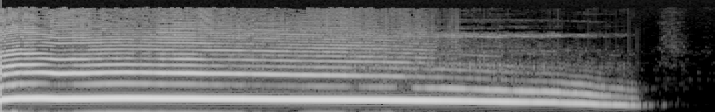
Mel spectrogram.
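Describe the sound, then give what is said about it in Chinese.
In a narrated story, a single long, loud howl from a human voice imitating a wolf as a character looks up at the golden moon and howls with all its strength; holds a steady pitch for about four seconds before sliding downward and cutting off. “莫卡抬起头看着金色的月亮，使出浑身的力气，就像狼一样。放声嚎叫起来，嗷！”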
